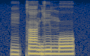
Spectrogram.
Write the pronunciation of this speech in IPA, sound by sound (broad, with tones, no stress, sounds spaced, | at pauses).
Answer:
i˨ k ã˧ ɡ ĩ˧ m o˦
